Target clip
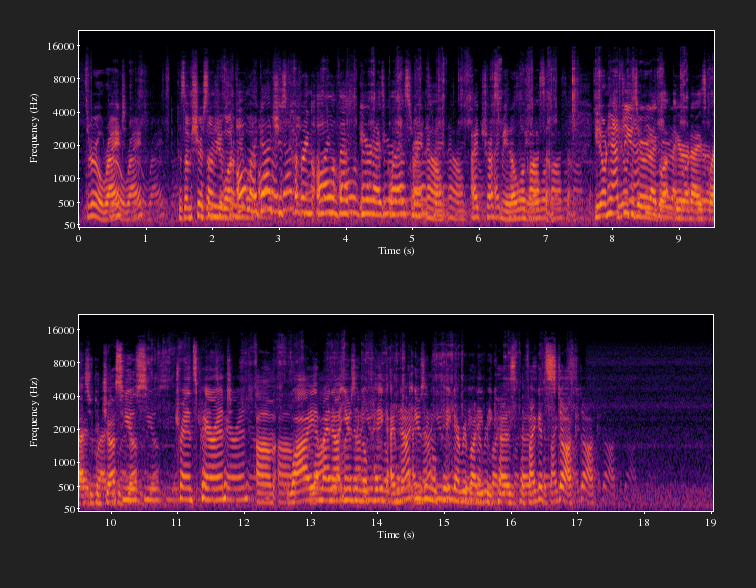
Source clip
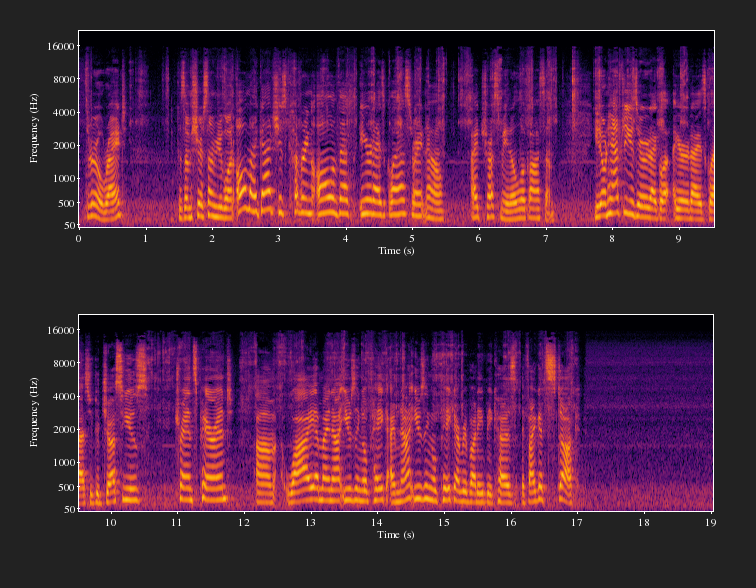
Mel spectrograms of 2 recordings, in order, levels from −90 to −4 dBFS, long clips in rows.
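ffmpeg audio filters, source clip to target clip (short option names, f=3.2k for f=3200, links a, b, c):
-filter_complex "[0:a]asplit=2[a][b];[b]adelay=326,lowpass=f=1.1k:p=1,volume=-4dB,asplit=2[c][d];[d]adelay=326,lowpass=f=1.1k:p=1,volume=0.32,asplit=2[e][f];[f]adelay=326,lowpass=f=1.1k:p=1,volume=0.32,asplit=2[g][h];[h]adelay=326,lowpass=f=1.1k:p=1,volume=0.32[i];[a][c][e][g][i]amix=inputs=5:normalize=0,volume=-8dB"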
